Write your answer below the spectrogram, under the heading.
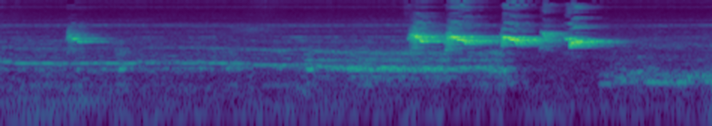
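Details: Sooty-headed bulbul aged four months singing imitations: a soft drawn-out lower whistle, then a loud burst of rapid bright chirped notes and a brief low ending note.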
